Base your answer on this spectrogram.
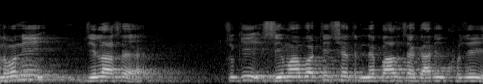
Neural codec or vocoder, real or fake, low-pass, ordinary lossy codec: none; real; none; none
